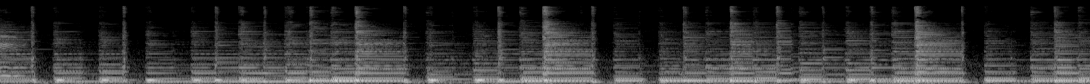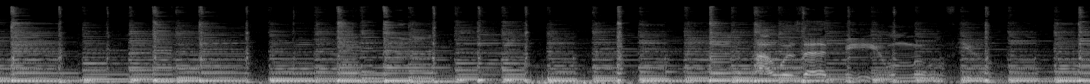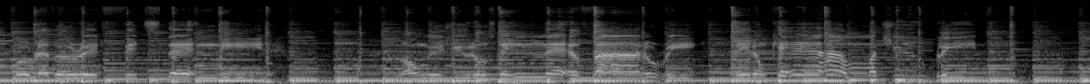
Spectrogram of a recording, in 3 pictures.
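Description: Solo Luna acoustic guitar strummed and picked in a steady rhythm: an instrumental break in a country-style song, with no singing.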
